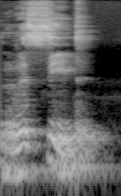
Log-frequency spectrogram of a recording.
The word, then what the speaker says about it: receipt: सो in this word P is silent, so the pronunciation will not be receipt, the pronunciation will be receipt.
